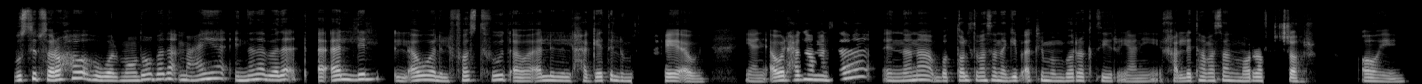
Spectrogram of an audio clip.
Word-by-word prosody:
بُصي 205 Hz, +6 st, +2 dB
بصراحة، 225 Hz, +5 st, +4 dB
هو 205 Hz, -10 st, +3 dB
الموضوع 185 Hz, +6 st, 0 dB
بدأ 245 Hz, -1 st, 0 dB
معايا 235 Hz, +8 st, +1 dB, 0.2 s
إن 190 Hz, +1 st, +2 dB
أنا 240 Hz, +1 st, +2 dB
بدأت 210 Hz, +2 st, +1 dB
أقلّل 230 Hz, +6 st, +3 dB
الأول 175 Hz, +1 st, +2 dB
الfast 195 Hz, +4 st, -2 dB
food 205 Hz, -3 st, -1 dB
أو 160 Hz, -1 st, +2 dB
أقلل 175 Hz, +2 st, 0 dB
الحاجات 170 Hz, +3 st, -3 dB
اللي 180 Hz, -4 st, 0 dB
مش 160 Hz, -, -4 dB, 0.2 s
صحية 170 Hz, -2 st, +2 dB
أوي، 130 Hz, -1 st, -3 dB, 0.4 s
يعني 145 Hz, 0 st, -6 dB
أول 190 Hz, +3 st, +5 dB
حاجة 210 Hz, +2 st, +1 dB
عملتها، 260 Hz, -, 0 dB
إن 175 Hz, 0 st, -3 dB
أنا 205 Hz, +1 st, +1 dB
بطّلت 180 Hz, +3 st, -2 dB
مثلًا 185 Hz, -1 st, +1 dB
أجيب 175 Hz, +3 st, -1 dB
أكل 190 Hz, -, -2 dB
من 165 Hz, -2 st, -1 dB
بره 170 Hz, +2 st, 0 dB
كتير، 170 Hz, -1 st, -6 dB
يعني 140 Hz, -4 st, -8 dB
خلّيتها 170 Hz, +5 st, -2 dB
مثلًا 175 Hz, 0 st, -1 dB
مرة 165 Hz, +2 st, +1 dB
في -, -, -23 dB
الشهر، -, -, -2 dB, 0.5 s
آه 155 Hz, -2 st, +1 dB
يعني. 140 Hz, +1 st, -8 dB
185 Hz, 175 wpm, -24 LUFS, 170-210 Hz, 0.5 s, أول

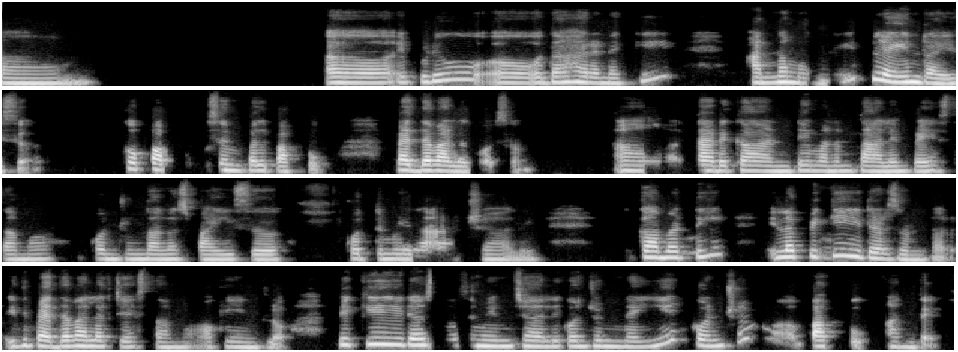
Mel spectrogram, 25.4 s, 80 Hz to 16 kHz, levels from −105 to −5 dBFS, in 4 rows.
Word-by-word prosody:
ఆహ్ 170 Hz, -1 st, +2 dB, 1.8 s
ఆహ్, 190 Hz, -1 st, +3 dB
ఇప్పుడు 210 Hz, +5 st, 0 dB, 0.4 s
ఉ -, -, +1 dB, 0.3 s
ఉదాహరణకి 195 Hz, -, +1 dB, 0.7 s
అన్నం 200 Hz, +2 st, +4 dB
ఉంది. 175 Hz, -, -10 dB, 0.2 s
ప్లెయిన్ 215 Hz, -7 st, +7 dB
రైస్ 165 Hz, 0 st, -1 dB, 0.7 s
ఒక -, -, +6 dB
పప్ 225 Hz, +7 st, +6 dB, 0.3 s
సింపుల్ 195 Hz, -2 st, +1 dB
పప్పు 170 Hz, 0 st, -1 dB, 0.6 s
పెద్దవాళ్ళ 195 Hz, -3 st, +6 dB
కోసం. -, -, -12 dB, 0.7 s
ఆహ్, 190 Hz, -1 st, -3 dB, 0.3 s
తడక 185 Hz, -2 st, +2 dB, 0.2 s
అంటే 175 Hz, +2 st, -1 dB
మనం 180 Hz, 0 st, -1 dB
తాలింప్పెస్తామ, 170 Hz, 0 st, -1 dB, 0.5 s
కొంచెం 175 Hz, -1 st, -3 dB
దానిలో 175 Hz, 0 st, 0 dB
స్పైస్, 170 Hz, 0 st, -3 dB, 0.6 s
కొత్తిమీర 180 Hz, -1 st, -3 dB
యాడ్ 210 Hz, -5 st, -8 dB
చేయాలి. 170 Hz, 0 st, -5 dB, 0.7 s
కాబట్టి 230 Hz, 0 st, +4 dB, 0.5 s
ఇలా 245 Hz, +1 st, +7 dB
పిక్కీ 260 Hz, +3 st, -1 dB
ఈటర్స్ 200 Hz, -7 st, 0 dB
ఉంటారు. 155 Hz, 0 st, -6 dB
ఇది 225 Hz, +3 st, -1 dB
పెద్దవాళ్ళకి 200 Hz, 0 st, +4 dB
చేస్తాము 180 Hz, -2 st, -5 dB, 0.2 s
ఒకే 185 Hz, +1 st, -11 dB
ఇంట్లో. 170 Hz, +1 st, -3 dB, 0.4 s
పిక్కీ 250 Hz, +2 st, +1 dB, 0.2 s
ఈటర్స్ 240 Hz, -1 st, +5 dB
కోసం 230 Hz, -1 st, -4 dB
ఏం 205 Hz, -, +2 dB
చేయాలి? 200 Hz, -2 st, +1 dB
కొంచెం 200 Hz, +1 st, 0 dB, 0.2 s
నెయ్యి, 200 Hz, -, -2 dB, 0.2 s
కొంచెం 220 Hz, -, -1 dB, 0.4 s
పప్పు 205 Hz, 0 st, +2 dB, 0.2 s
అంతే. 180 Hz, +6 st, -4 dB
190 Hz, 110 wpm, -23 LUFS, 175-210 Hz, 1.8 s, ప్లెయిన్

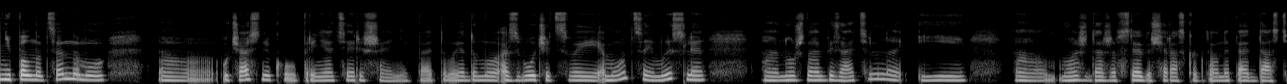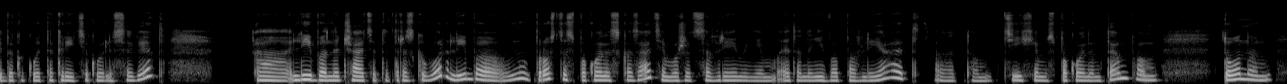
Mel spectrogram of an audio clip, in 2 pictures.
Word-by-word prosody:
неполноценному, 220 Hz, -1 st, +5 dB, 0.5 s
э, 185 Hz, -2 st, -1 dB
участнику 205 Hz, -, +1 dB
принятия 185 Hz, +1 st, 0 dB
решений. 175 Hz, -3 st, -4 dB
Поэтому, 90 Hz, +2 st, -2 dB
я -, -, +2 dB
думаю, 190 Hz, 0 st, +1 dB
озвучить 195 Hz, 0 st, +2 dB
свои 190 Hz, -2 st, 0 dB
эмоции, 210 Hz, +1 st, +1 dB
мысли, 215 Hz, 0 st, +2 dB, 0.6 s
э, 185 Hz, -1 st, +2 dB
нужно 195 Hz, +1 st, +1 dB
обязательно, 195 Hz, +3 st, 0 dB, 0.2 s
и, 190 Hz, 0 st, 0 dB, 0.5 s
а, 175 Hz, -2 st, -1 dB
может, 185 Hz, 0 st, 0 dB
даже 185 Hz, -1 st, +1 dB
в -, -, -9 dB
следующий 190 Hz, -1 st, +1 dB
раз, 180 Hz, -1 st, -2 dB
когда 180 Hz, -, -3 dB
он 175 Hz, 0 st, -1 dB
опять 175 Hz, -1 st, -1 dB
даст 165 Hz, -1 st, -1 dB
тебе 170 Hz, +1 st, -2 dB
какую-то 180 Hz, 0 st, -4 dB
критику 180 Hz, 0 st, -2 dB
или 175 Hz, 0 st, -2 dB
совет, 220 Hz, -, -1 dB, 0.9 s
а, 185 Hz, -3 st, +3 dB
либо 200 Hz, -1 st, +5 dB
начать 185 Hz, -1 st, +2 dB
этот 190 Hz, +1 st, -8 dB
разговор, 195 Hz, -, 0 dB
либо, 215 Hz, -5 st, +3 dB
ну, 255 Hz, +4 st, +1 dB
просто 230 Hz, +4 st, +1 dB
спокойно 195 Hz, -1 st, +1 dB
сказать, 200 Hz, -, -2 dB
и, -, -, +3 dB
может, 180 Hz, 0 st, -2 dB
со 190 Hz, +1 st, -2 dB
временем 175 Hz, -2 st, -2 dB
это 180 Hz, 0 st, -2 dB
на 175 Hz, -, -1 dB
него 180 Hz, 0 st, -1 dB
повлияет, 190 Hz, -, -1 dB
а, 175 Hz, -4 st, -5 dB
там, 170 Hz, 0 st, -7 dB
тихим 185 Hz, -2 st, -2 dB
спокойным 175 Hz, 0 st, -2 dB
темпом, 220 Hz, -, -1 dB, 0.6 s
тоном, 215 Hz, -2 st, +3 dB
190 Hz, 130 wpm, -27 LUFS, 180-205 Hz, 0.9 s, неполноценному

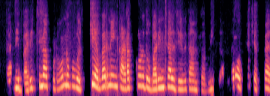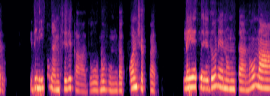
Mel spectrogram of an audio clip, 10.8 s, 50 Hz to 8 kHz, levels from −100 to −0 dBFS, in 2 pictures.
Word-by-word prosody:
దాన్ని 225 Hz, +2 st, 0 dB
భరించినప్పుడు 230 Hz, +3 st, 0 dB, 0.2 s
నువ్వు 280 Hz, -2 st, -2 dB
వచ్చి 225 Hz, -, -1 dB
ఎవరిని 275 Hz, +5 st, +2 dB, 0.2 s
అడగకూడదు. 245 Hz, +4 st, -1 dB
భరించాలి 245 Hz, +3 st, +3 dB
జీవితాంతం. 200 Hz, -4 st, -5 dB
నీకు 215 Hz, -, -13 dB
అందరూ 395 Hz, -9 st, -6 dB
వచ్చి 280 Hz, +3 st, -20 dB
చెప్పారు, 220 Hz, 0 st, -5 dB, 0.5 s
"ఇది 240 Hz, -, -3 dB
నీకు 235 Hz, +5 st, -2 dB
మంచిది 210 Hz, +4 st, -2 dB
కాదు. 160 Hz, 0 st, -16 dB, 0.2 s
నువ్వు 200 Hz, 0 st, -5 dB
ఉండకు" 175 Hz, +1 st, -10 dB
అని 260 Hz, -, +7 dB
చెప్పారు. 190 Hz, -6 st, -10 dB, 0.6 s
"లేదు, 255 Hz, +1 st, +7 dB
లేదు. 225 Hz, +3 st, +3 dB
నేను 235 Hz, -2 st, +2 dB
ఉంటాను. 205 Hz, +1 st, -3 dB, 0.2 s
నా 240 Hz, -, +3 dB
225 Hz, 140 wpm, -19 LUFS, 200-255 Hz, 0.6 s, అని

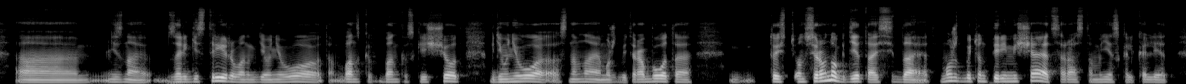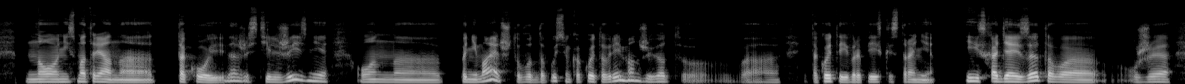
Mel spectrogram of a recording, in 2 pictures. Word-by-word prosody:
а, 105 Hz, -1 st, 0 dB
м, 110 Hz, -, -9 dB
не -, -, -5 dB
знаю 105 Hz, -3 st, -2 dB, 0.2 s
зарегистрирован, 125 Hz, 0 st, +2 dB
где 110 Hz, 0 st, -3 dB
у -, -, -1 dB
него 115 Hz, 0 st, 0 dB
там -, -, -11 dB
банск 120 Hz, 0 st, -1 dB
банковский 115 Hz, -2 st, -5 dB
счет, 135 Hz, +4 st, +2 dB, 0.3 s
где 120 Hz, +2 st, -2 dB
у 120 Hz, -, 0 dB
него 135 Hz, 0 st, +3 dB
основная 120 Hz, 0 st, -3 dB
может 110 Hz, +1 st, -5 dB
быть 105 Hz, +1 st, -9 dB
работа, 120 Hz, -2 st, +2 dB, 0.4 s
эм, -, -, -14 dB
то 135 Hz, -, +5 dB
есть 130 Hz, 0 st, -2 dB
он 130 Hz, -, 0 dB
все 150 Hz, +4 st, +5 dB
равно 185 Hz, +4 st, +8 dB
где-то 125 Hz, -2 st, +2 dB
оседает. 110 Hz, 0 st, +1 dB
Может 160 Hz, +3 st, 0 dB
быть 145 Hz, +1 st, -1 dB
он 140 Hz, -, -1 dB
перемещается 140 Hz, 0 st, +2 dB
раз 115 Hz, 0 st, -3 dB
там 110 Hz, -, -9 dB
в -, -, -6 dB
несколько 115 Hz, -1 st, -6 dB
лет, 110 Hz, -2 st, -4 dB, 0.4 s
но 120 Hz, +1 st, +1 dB
несмотря 125 Hz, 0 st, +1 dB
на 105 Hz, 0 st, 0 dB, 0.2 s
такой 105 Hz, -3 st, +2 dB
даже 165 Hz, +1 st, -4 dB
стиль 120 Hz, -3 st, -4 dB
жизни, 170 Hz, -, -1 dB, 0.3 s
он, 115 Hz, -1 st, -4 dB
а, 100 Hz, -1 st, -3 dB, 0.2 s
понимает, 115 Hz, -1 st, +1 dB
что -, -, -7 dB
вот 115 Hz, 0 st, -3 dB
допустим 120 Hz, +5 st, -5 dB
какое-то 120 Hz, +1 st, 0 dB
время 180 Hz, +9 st, +1 dB
он 180 Hz, -, -1 dB
живет 130 Hz, -3 st, -3 dB
в, -, -, -16 dB
а, 105 Hz, -1 st, -11 dB, 0.3 s
такой-то 145 Hz, -4 st, +3 dB
европейской 110 Hz, +2 st, 0 dB
стране. 110 Hz, -3 st, -3 dB, 0.3 s
И 155 Hz, -, +3 dB
исходя 140 Hz, -2 st, +5 dB
из 125 Hz, +2 st, +3 dB
этого 115 Hz, -, +2 dB
уже, 115 Hz, +1 st, -4 dB
120 Hz, 160 wpm, -23 LUFS, 110-135 Hz, 0.4 s, равно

